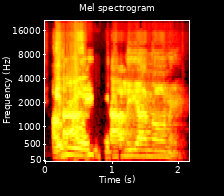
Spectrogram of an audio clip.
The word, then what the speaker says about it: Caglianone: Well, you say how do you pronounce Caglione's last name? Caglianone. Yeah, stop that. We gotta stop that right now. Caglianone.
